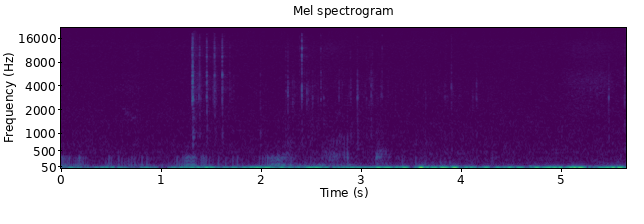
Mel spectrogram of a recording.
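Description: Irregular keystrokes clatter on a computer keyboard, some in quick bursts and some spaced apart, over a low background rumble, close and fairly clear.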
